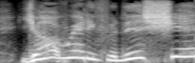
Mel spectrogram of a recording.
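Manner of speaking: very high, loud, fake hyped news-anchor voice. Retelling a comic's impression of a local news anchor: mock Jim Vance impression. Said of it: "we know he doesn't sound like that at all".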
